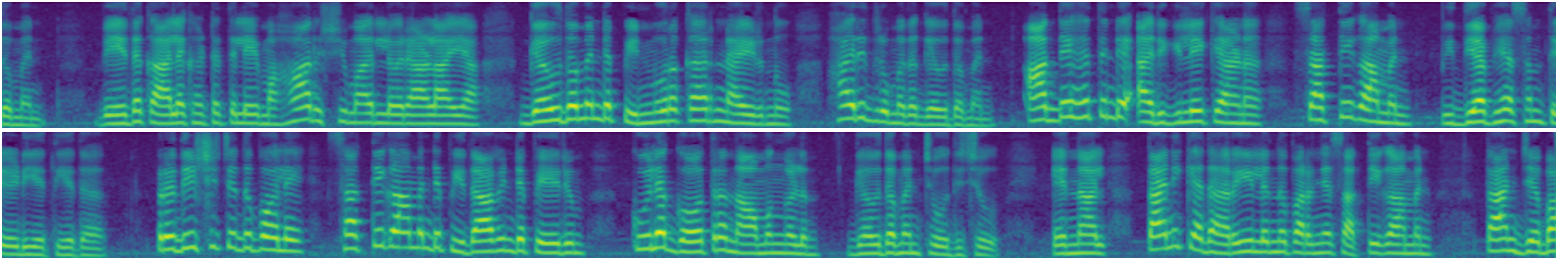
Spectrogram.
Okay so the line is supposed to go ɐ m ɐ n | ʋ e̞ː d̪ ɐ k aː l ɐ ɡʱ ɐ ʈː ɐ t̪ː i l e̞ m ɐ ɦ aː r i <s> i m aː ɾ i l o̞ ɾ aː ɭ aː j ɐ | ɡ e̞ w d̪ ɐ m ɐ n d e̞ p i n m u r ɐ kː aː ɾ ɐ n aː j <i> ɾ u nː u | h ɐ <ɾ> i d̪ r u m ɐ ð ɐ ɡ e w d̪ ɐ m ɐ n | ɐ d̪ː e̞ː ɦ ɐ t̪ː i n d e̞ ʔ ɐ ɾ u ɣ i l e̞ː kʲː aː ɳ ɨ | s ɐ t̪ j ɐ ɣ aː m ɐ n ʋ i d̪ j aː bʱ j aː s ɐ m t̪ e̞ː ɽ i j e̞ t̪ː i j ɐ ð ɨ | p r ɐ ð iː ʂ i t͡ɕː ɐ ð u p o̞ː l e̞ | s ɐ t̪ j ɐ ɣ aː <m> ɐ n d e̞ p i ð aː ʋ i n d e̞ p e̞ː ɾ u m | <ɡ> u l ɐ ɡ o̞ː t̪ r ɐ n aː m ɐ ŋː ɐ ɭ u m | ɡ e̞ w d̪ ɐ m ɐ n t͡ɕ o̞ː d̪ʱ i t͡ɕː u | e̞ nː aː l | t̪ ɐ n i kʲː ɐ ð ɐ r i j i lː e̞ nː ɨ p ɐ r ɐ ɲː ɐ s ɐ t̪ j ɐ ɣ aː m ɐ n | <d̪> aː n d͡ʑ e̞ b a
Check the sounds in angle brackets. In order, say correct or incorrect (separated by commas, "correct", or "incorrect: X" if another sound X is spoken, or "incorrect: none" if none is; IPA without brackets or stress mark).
incorrect: ʂ, correct, correct, correct, incorrect: k, incorrect: t̪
